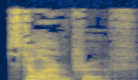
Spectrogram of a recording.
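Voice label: "stormproof", British English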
